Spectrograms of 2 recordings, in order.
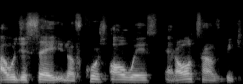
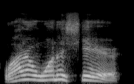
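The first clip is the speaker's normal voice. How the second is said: put-on higher, louder defiant kid; defiant child; 9 semitones higher, 5 dB louder than usual. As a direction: protest like a stubborn child. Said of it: "son refuses to share".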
